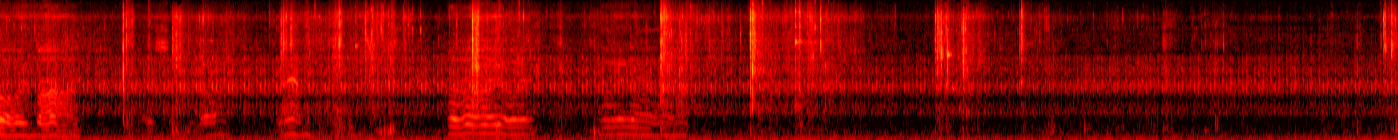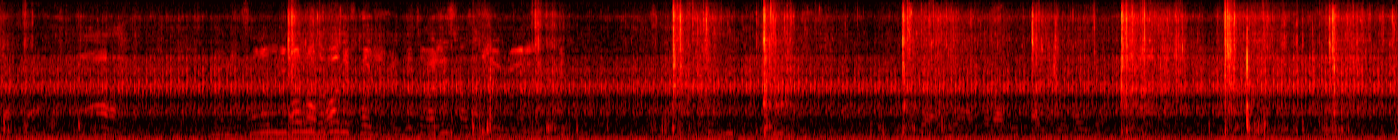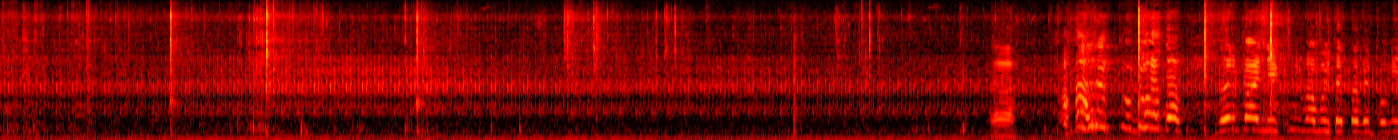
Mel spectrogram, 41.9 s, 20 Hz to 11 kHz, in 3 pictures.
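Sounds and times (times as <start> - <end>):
wading through slushy water: 0.0 - 41.9.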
